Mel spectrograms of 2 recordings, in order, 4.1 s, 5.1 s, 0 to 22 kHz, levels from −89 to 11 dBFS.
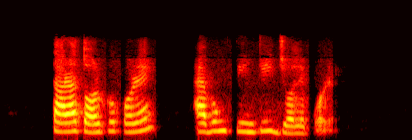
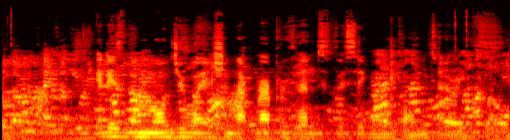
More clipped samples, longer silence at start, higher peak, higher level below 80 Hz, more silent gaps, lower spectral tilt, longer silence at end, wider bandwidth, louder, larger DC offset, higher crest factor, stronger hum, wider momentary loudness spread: neither; first, 0.55 s vs 0 s; about the same, -2 dBFS vs -2 dBFS; second, -72 dBFS vs -40 dBFS; neither; second, -4 dB/octave vs -5.5 dB/octave; first, 0.8 s vs 0 s; second, 7.8 kHz vs 15 kHz; about the same, -18 LUFS vs -20 LUFS; neither; about the same, 18 dB vs 18 dB; neither; first, 14 LU vs 11 LU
